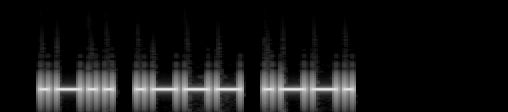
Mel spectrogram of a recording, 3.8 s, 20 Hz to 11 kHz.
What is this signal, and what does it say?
Morse code, heard as a keyed tone, about 20 wpm, 700 Hz. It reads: LJP
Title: USA Call Sign Postfixes - 3 Letters 20wpm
